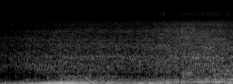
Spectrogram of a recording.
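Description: A car's engine rumbling low, swelling in about half a second in and then holding steady.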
